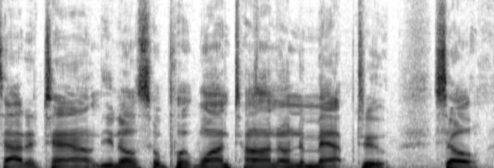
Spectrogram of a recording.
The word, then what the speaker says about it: Wantagh: You say Wonton, New York? Yeah, that's I looked it up on Wikipedia, and that was the pronunciation that they gave was Wantagh.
